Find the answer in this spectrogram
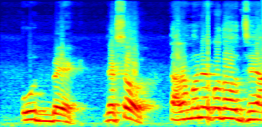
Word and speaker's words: উদ্বেগ: আচ্ছা 3 নম্বরে দেখে, এখন উপসর্গজয় গঠিত শব্দে খণ্ডত্ব দয়ের সাথে বফলার ব বাংলা উচ্চারণে লুপ্ত হয় না। তাহলে উদ্বেগ, দেখো কি বলছি এটা? উদ্বেগ, উদ্বেগ।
